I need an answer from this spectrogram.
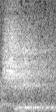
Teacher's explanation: Makhrajnya di tengah-tengah lidah. Jim, shin, ya, 3 huruf itu makhrajnya tengah. Shin. Ya, kalau shin itu kanan kirinya ada berbes is, apa itu ngeses, nanti termasuk huruf sofir atau huruf halus yang ada ngesesnya.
